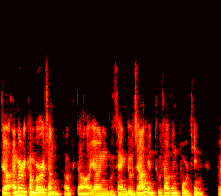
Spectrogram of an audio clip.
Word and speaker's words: 연구생 도장: Go school, which is called, very difficult to pronounce, in fact, 연구생 도장. 연구생 도장, it's not easy.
